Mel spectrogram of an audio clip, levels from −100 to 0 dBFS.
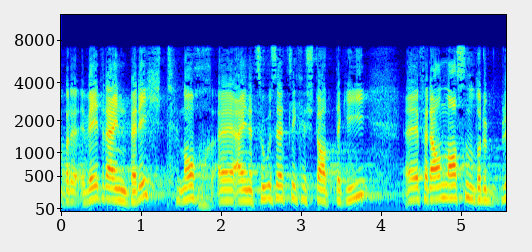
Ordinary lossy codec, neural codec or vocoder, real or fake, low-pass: MP3, 96 kbps; none; real; 7.2 kHz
